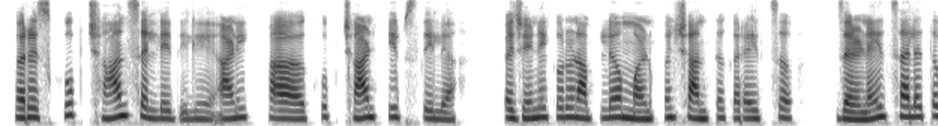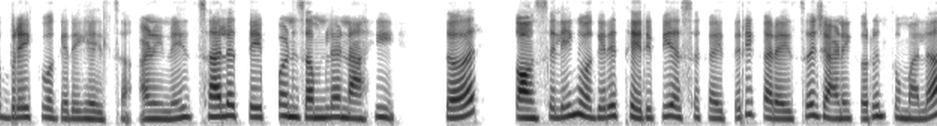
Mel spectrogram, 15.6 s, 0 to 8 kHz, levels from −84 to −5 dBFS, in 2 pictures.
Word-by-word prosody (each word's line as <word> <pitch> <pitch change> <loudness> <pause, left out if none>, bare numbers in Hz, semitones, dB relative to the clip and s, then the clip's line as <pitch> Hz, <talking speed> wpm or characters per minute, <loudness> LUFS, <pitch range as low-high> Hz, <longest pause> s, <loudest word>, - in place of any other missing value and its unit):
खरंच 215 0 +3
खूप 270 +1 -3
छान 210 +6 +1
सल्ले 195 -6 0
दिले 180 0 -7 0.2
आणि 210 +4 -1 0.2
ख - - 0 0.4
खूप 235 -1 -9 0.2
छान 200 +3 +4
टिप्स 225 -2 -4
दिल्या. 180 -4 -4 0.4
तर 205 - +2
जेणेकरून 220 +3 -1
आपलं 205 +2 0
मन 185 -1 +1
पण 220 - -2
शांत 195 -2 +1
करायचं. 195 +2 -5 0.4
जर 185 -3 +4
नाहीच 200 +8 0
झालं 235 -1 +2
तर - - -2
ब्रेक 225 +1 +2
वगैरे 190 -3 -4
घ्यायचा 180 -3 -4
आणि 185 0 +1
नाहीच 200 +6 -1
झालं, 240 +2 +6
ते 230 -1 +3
पण 255 -3 +3
जमलं 215 +1 +2
नाही 200 +2 0 0.5
तर 220 +7 +6 0.4
काउंसलिंग 215 +5 +6
वगैरे 230 -1 +1
थेरपी 215 +1 +3
असं 220 -1 0
काहीतरी 200 +7 -4
करायचं 195 +4 0
जेणेकरून 190 +1 -1
तुम्हाला 195 +4 +1
210 Hz, 155 wpm, -23 LUFS, 190-230 Hz, 0.5 s, झालं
